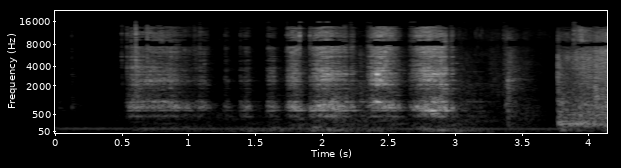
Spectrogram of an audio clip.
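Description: Long flat hand file worked back and forth across a knife's wooden handle held in a vise: dry rasping strokes begin about half a second in, roughly two a second. A faint steady low hum runs underneath.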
